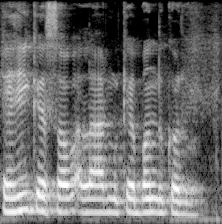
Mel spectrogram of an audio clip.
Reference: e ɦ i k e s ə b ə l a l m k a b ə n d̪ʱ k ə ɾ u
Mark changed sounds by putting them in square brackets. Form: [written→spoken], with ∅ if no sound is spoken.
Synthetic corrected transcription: e ɦ i k e s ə b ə l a [l→ɾ] m k [a→e] b ə n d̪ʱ k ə ɾ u

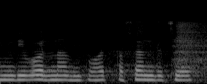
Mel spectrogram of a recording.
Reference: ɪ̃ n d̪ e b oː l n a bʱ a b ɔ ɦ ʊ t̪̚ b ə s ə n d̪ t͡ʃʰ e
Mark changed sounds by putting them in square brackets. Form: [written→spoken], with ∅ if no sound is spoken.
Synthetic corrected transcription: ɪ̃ n d̪ [e→i] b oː l n a bʱ [a→i] b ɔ ɦ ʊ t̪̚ [b→p] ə s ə n d̪ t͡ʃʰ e

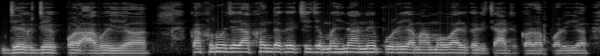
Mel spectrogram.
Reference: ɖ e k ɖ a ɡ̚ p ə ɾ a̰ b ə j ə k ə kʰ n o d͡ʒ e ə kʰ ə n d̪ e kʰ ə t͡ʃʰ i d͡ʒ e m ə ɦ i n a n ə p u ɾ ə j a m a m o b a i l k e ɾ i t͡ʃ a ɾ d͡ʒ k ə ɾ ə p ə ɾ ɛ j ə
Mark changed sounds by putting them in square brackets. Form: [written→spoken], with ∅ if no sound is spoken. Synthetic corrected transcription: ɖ e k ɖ [a→e] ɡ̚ p ə ɾ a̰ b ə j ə k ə kʰ n o d͡ʒ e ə kʰ ə n d̪ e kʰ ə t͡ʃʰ i d͡ʒ e m ə ɦ i n a n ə p u ɾ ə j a m a m o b a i l k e ɾ i t͡ʃ a ɾ d͡ʒ k ə ɾ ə p ə ɾ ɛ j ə

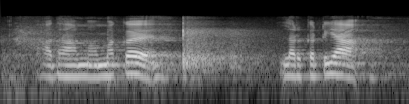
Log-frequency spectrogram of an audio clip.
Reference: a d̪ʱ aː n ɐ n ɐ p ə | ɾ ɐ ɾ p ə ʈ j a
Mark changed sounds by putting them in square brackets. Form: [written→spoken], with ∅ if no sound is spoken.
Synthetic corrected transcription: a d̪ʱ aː [n→m] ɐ [n→m] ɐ [p→k] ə | [ɾ→l] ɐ ɾ [p→k] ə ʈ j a

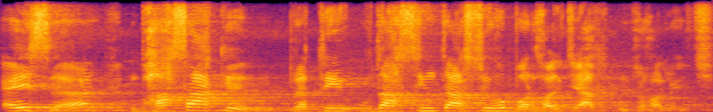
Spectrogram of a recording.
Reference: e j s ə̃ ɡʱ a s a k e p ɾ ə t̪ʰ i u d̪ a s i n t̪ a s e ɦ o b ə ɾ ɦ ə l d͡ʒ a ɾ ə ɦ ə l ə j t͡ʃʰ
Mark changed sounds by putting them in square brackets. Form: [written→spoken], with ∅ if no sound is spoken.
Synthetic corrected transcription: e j s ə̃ [ɡʱ→bʱ] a s a k e p ɾ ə [t̪ʰ→t̪] i u d̪ a s i n t̪ a s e ɦ o b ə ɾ ɦ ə l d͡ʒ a ɾ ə ɦ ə l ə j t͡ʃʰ

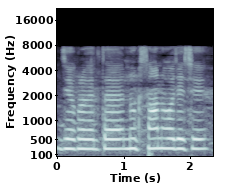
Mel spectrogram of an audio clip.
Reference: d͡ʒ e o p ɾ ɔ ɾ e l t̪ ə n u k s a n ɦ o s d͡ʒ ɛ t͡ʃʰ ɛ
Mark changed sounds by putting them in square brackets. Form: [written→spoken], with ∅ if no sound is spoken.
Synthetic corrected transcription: d͡ʒ e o [p→k] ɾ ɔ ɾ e l t̪ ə n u k s a n ɦ o [s→∅] d͡ʒ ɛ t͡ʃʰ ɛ

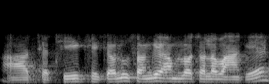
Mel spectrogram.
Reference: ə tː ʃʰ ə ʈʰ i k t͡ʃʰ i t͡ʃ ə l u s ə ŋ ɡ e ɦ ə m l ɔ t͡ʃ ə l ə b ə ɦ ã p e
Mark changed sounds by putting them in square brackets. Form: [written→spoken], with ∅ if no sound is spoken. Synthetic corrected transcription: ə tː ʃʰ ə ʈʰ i k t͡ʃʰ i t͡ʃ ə l u s ə ŋ ɡ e ɦ ə m l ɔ t͡ʃ ə l ə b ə ɦ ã [p→k] e

